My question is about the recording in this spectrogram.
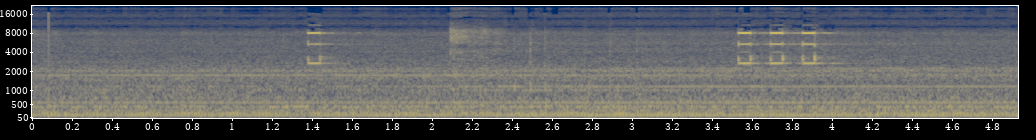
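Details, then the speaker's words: Imported tattoo-removal laser machine after replacing the broken xenon lamp in the handpiece: fans and water pump hum, one beep then a quick triple beep, simmer failure code 04 still shown. "04, simmer failure. So the machine is still putting that simmer code."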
